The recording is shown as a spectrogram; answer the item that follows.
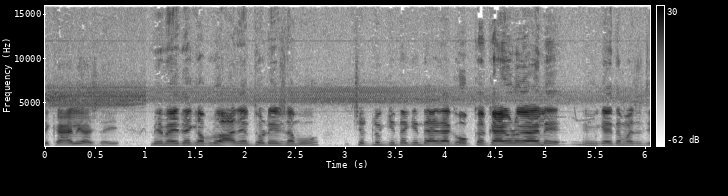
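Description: A person's voice in long, drawn-out phrases with short pauses, over a steady high-pitched drone of insects.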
